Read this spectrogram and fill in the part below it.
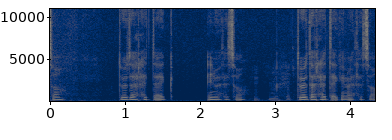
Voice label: "rhedeg", Welsh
